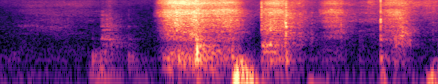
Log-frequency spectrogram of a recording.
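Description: Tarot cards sliding and being laid on a table, soft papery rubs with a light tap or two.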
